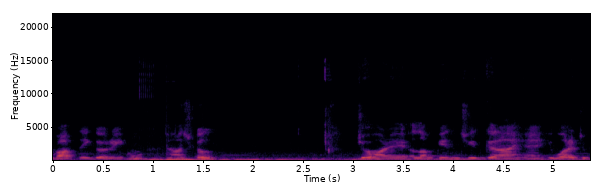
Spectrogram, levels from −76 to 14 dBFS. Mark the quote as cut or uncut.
cut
